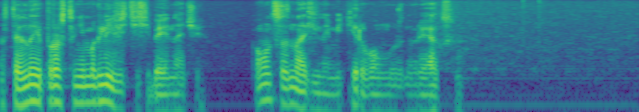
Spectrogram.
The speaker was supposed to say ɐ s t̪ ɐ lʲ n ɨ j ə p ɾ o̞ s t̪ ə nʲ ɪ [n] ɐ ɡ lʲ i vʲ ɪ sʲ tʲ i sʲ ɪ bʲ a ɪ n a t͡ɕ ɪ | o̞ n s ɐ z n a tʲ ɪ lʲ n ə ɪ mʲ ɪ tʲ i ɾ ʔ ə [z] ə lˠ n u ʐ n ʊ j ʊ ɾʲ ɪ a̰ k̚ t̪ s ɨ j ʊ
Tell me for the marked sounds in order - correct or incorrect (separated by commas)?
incorrect, incorrect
